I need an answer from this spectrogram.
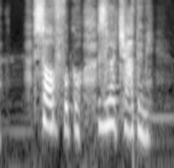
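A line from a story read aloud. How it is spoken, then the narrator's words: Sobbing. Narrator (Italian): singhiozzava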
